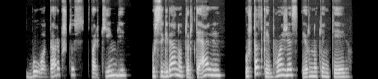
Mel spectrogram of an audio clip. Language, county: Lithuanian, Klaipėda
